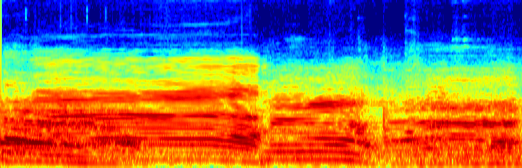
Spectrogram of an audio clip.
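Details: A loud, sustained moo from a Sahiwal bull calf at Ambari cattle market, about two seconds long, then shorter lowing calls that slide downward. Market voices murmur behind.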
